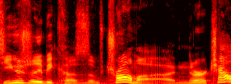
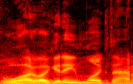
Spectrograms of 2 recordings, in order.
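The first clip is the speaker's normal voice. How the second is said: mildly mocking naive gamer, higher; mocking joker voice; 4 semitones higher, 5 dB louder than usual. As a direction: imitate a clueless player asking, lightly mocking. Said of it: "it was people joking".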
